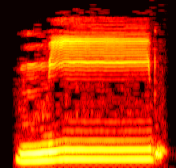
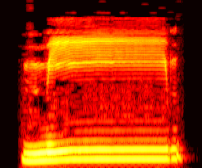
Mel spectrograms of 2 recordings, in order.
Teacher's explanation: Meme without taking sound into nose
